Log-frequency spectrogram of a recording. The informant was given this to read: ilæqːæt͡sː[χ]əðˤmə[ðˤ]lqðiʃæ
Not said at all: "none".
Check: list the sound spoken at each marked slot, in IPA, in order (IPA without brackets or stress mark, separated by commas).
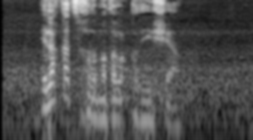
χ, ðˤ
